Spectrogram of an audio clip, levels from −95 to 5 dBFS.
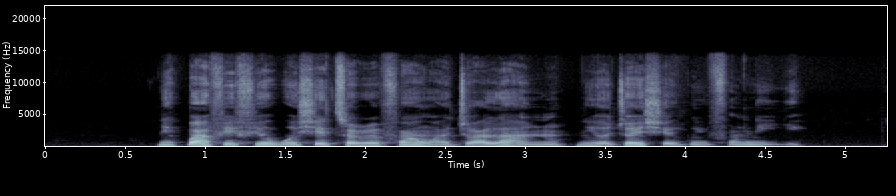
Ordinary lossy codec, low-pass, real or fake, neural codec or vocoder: none; 14.4 kHz; real; none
